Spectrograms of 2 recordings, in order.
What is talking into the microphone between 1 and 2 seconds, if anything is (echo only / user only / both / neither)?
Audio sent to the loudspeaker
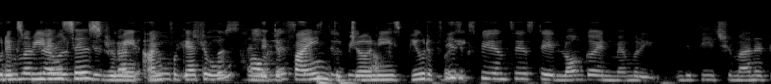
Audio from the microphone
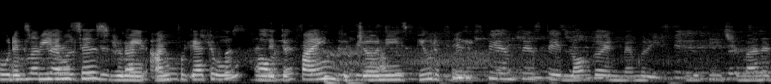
echo only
